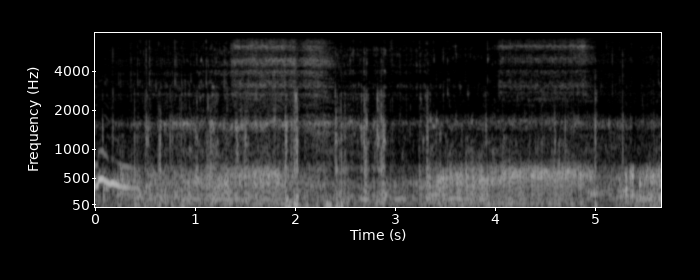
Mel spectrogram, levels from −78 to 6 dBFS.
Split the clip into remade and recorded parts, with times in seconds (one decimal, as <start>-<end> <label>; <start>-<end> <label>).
0.0-0.9 recorded; 0.9-1.9 remade; 1.9-2.5 recorded; 2.5-4.9 remade; 4.9-5.7 recorded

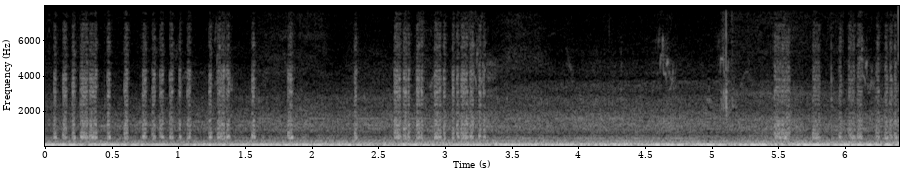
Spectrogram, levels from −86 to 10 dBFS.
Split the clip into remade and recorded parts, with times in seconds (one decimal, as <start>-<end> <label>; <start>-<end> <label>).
0.0-6.4 recorded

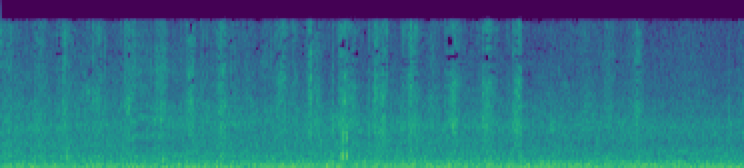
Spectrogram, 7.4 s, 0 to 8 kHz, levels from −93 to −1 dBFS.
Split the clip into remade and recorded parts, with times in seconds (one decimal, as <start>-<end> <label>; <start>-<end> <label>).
0.0-1.3 recorded; 1.3-1.8 remade; 1.8-7.4 recorded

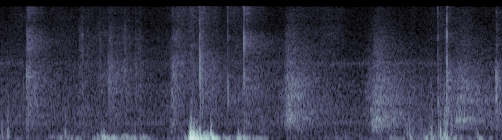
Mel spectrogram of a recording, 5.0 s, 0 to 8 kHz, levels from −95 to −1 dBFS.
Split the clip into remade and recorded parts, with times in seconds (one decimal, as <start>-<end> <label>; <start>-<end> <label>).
0.0-0.8 recorded; 0.8-2.5 remade; 2.5-5.0 recorded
